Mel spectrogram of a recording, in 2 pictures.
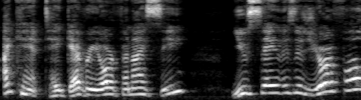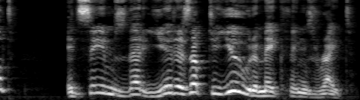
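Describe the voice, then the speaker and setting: A man's voice: high-pitched, big pitch swings, moderate pace, voice pushed up. A man reading aloud and voicing a fussy, bossy old female goose who squawks and scolds.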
